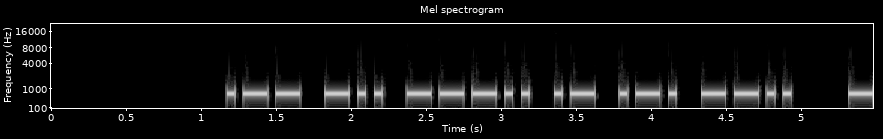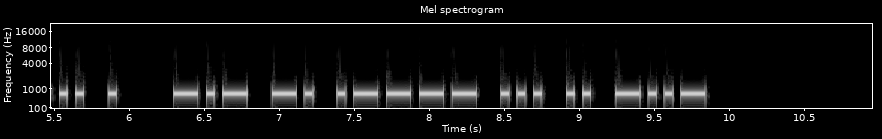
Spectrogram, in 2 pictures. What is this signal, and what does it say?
Morse code, heard as a keyed tone, about 22 wpm, 700 Hz. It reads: WD8ARZ DE KN1SIX
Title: USA Callsign DE Callsign - 6 Characters - 22wpm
